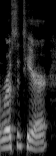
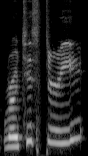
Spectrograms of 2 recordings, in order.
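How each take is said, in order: First: "rosateer", ending in a -teer sound; "rosateer" in three syllables for rotisserie; mispronounced rotisserie. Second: Rotisserie said slowly in full; standard pronunciation. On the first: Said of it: "I always wanna call it". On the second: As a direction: say "rotisserie" carefully, every syllable. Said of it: "words I just never get right". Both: Shown as a demonstration.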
